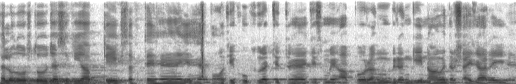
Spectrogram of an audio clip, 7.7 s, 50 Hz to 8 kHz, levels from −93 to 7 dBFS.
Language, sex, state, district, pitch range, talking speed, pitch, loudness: Hindi, male, Uttarakhand, Tehri Garhwal, 120-130 Hz, 170 wpm, 125 Hz, -18 LUFS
